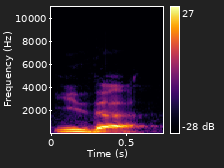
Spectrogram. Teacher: huruf za yang kecil tu lah, yang hujung lidah mesti kita kena keluar sikit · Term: huruf zal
